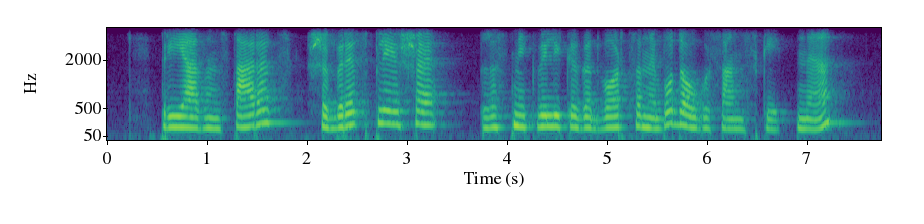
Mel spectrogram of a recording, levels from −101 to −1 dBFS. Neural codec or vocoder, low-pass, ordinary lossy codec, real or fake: none; 3.6 kHz; Opus, 16 kbps; real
